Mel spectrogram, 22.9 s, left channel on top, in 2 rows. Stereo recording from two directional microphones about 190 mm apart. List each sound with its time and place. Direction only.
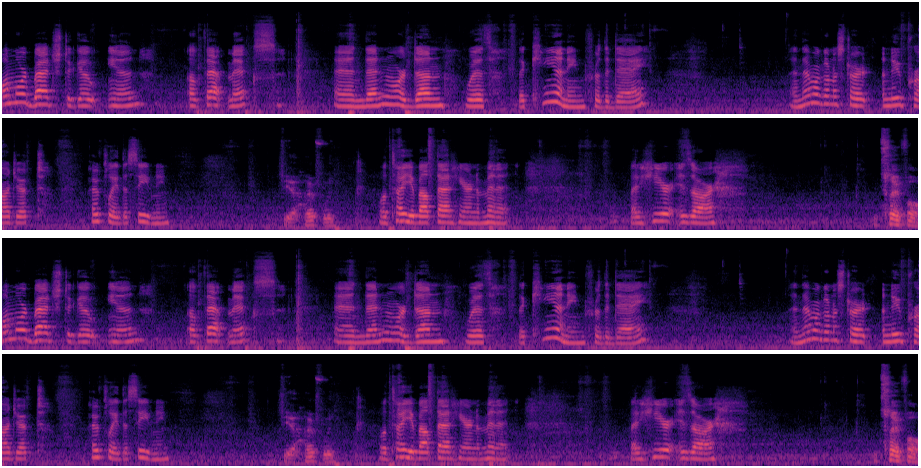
0.0 s speech: 10° left (ahead or behind)
9.8 s speech: 10° left (ahead or behind)
15.9 s speech: 10° left (ahead or behind)
22.4 s speech: 5° right (ahead or behind)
